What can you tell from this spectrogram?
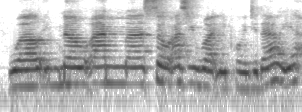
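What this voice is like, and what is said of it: Bradford Yorkshire English accent. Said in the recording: “Quite away from Bradford, which is where I believe your accent's from.”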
